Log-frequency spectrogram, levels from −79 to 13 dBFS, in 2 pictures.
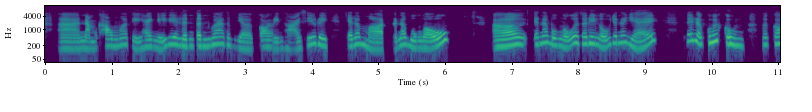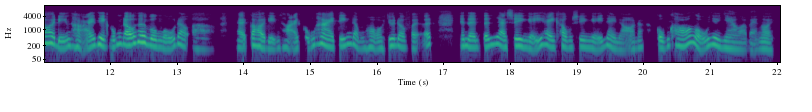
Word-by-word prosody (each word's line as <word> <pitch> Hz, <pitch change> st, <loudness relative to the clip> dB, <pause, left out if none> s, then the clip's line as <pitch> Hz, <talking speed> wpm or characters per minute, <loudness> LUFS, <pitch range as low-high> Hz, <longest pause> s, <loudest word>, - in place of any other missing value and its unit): à, 150 Hz, 0 st, -1 dB
nằm 150 Hz, -1 st, -1 dB
không 195 Hz, +1 st, +1 dB
á 225 Hz, +1 st, -2 dB
thì 150 Hz, -2 st, -3 dB
hay 180 Hz, +2 st, -2 dB
nghĩ 165 Hz, +1 st, -3 dB
lia 235 Hz, 0 st, +2 dB
linh 195 Hz, -2 st, 0 dB
tinh 190 Hz, 0 st, +3 dB
quá, 240 Hz, +3 st, +2 dB
thôi 215 Hz, -, -5 dB
bây 180 Hz, -, -24 dB
giờ 150 Hz, -3 st, -3 dB
coi 180 Hz, 0 st, 0 dB
điện 145 Hz, +1 st, -7 dB
thoại 150 Hz, 0 st, -5 dB
xíu 230 Hz, +8 st, -2 dB
đi, 215 Hz, -5 st, +2 dB, 0.3 s
cho 195 Hz, -, +1 dB
nó 235 Hz, +3 st, +2 dB
mệt 145 Hz, -11 st, +2 dB
rồi 150 Hz, -, -3 dB
nó 225 Hz, +2 st, +2 dB
buồn 170 Hz, -6 st, -2 dB
ngủ, 165 Hz, -, +6 dB, 0.6 s
ờ, 200 Hz, +7 st, +6 dB
cho 230 Hz, -, 0 dB
nó 270 Hz, +3 st, +1 dB
buồn 215 Hz, -5 st, -1 dB
ngủ, 175 Hz, +7 st, +3 dB
thôi 245 Hz, -, +3 dB
đi 250 Hz, 0 st, +2 dB
ngủ 175 Hz, -5 st, +1 dB
cho 265 Hz, -, +3 dB
nó 275 Hz, +2 st, -2 dB
dễ. 200 Hz, -, +1 dB, 0.5 s
Thế 320 Hz, +2 st, +3 dB
rồi 280 Hz, -8 st, +6 dB
cuối 270 Hz, +8 st, +5 dB
cùng, 220 Hz, -4 st, +4 dB, 0.3 s
ờ, 225 Hz, -, -2 dB
coi 255 Hz, +1 st, +4 dB
điện 165 Hz, -1 st, -3 dB
thoại 180 Hz, 0 st, -2 dB
thì 210 Hz, -5 st, +5 dB
cũng 175 Hz, +8 st, -6 dB
đâu 215 Hz, -2 st, +7 dB
có 245 Hz, -, +2 dB
thấy 280 Hz, -1 st, +5 dB
buồn 185 Hz, -6 st, -1 dB
ngủ 145 Hz, -1 st, -3 dB
đâu. 240 Hz, -, -2 dB
Ờ, -, -, -14 dB, 0.6 s
lại -, -, -2 dB
coi 195 Hz, -7 st, +1 dB
điện 150 Hz, +2 st, -6 dB
thoại 160 Hz, -2 st, -3 dB
cũng 190 Hz, -, -8 dB
2 230 Hz, -7 st, +2 dB
tiếng 200 Hz, +5 st, -2 dB
đồng 180 Hz, -11 st, -6 dB
hồ 160 Hz, -1 st, -7 dB
chứ 205 Hz, +1 st, -1 dB
đâu 185 Hz, -4 st, -3 dB
phải 155 Hz, -2 st, -7 dB
ít, 225 Hz, -, -4 dB, 0.4 s
cho 195 Hz, -, -4 dB
nên 175 Hz, -3 st, -1 dB
tính 185 Hz, +7 st, -2 dB
ra 175 Hz, -, +1 dB
suy 195 Hz, +1 st, +1 dB
nghĩ 165 Hz, +4 st, -4 dB
hay 200 Hz, -6 st, -1 dB
không, 175 Hz, 0 st, -3 dB
suy 175 Hz, +1 st, -6 dB
nghĩ 155 Hz, -2 st, -6 dB
này 175 Hz, -8 st, -5 dB
nọ 140 Hz, +1 st, -9 dB
đó, 165 Hz, -, -12 dB, 0.2 s
cũng 165 Hz, +4 st, -3 dB
khó 210 Hz, +6 st, -1 dB
ngủ 195 Hz, -, -1 dB
như 225 Hz, -2 st, 0 dB
nhau 155 Hz, -6 st, -7 dB
à 135 Hz, 0 st, -11 dB
bạn -, -, -13 dB
ơi. 145 Hz, -2 st, -5 dB
190 Hz, 240 wpm, -22 LUFS, 160-225 Hz, 0.6 s, đâu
